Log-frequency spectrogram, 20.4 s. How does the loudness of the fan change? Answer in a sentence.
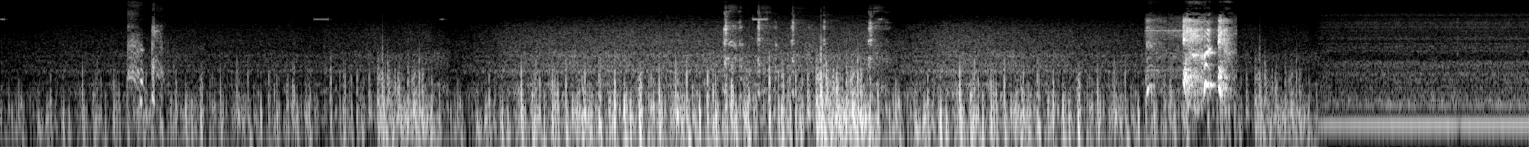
The loudness of the fan goes up, then down.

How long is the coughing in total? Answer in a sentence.
You can hear the coughing for 5 seconds altogether.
